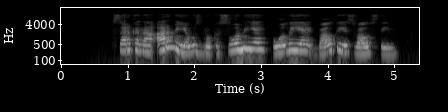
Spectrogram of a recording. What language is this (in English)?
Latvian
